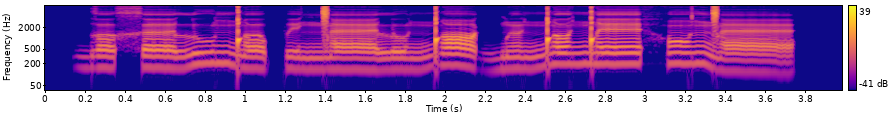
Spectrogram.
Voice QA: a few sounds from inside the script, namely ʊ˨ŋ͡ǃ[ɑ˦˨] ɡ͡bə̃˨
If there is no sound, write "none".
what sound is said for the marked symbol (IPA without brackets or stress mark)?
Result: ɑ˦˨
